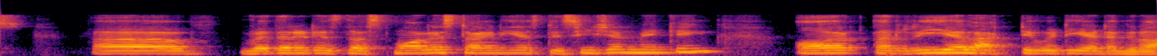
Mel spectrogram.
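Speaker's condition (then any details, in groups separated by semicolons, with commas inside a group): No condition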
